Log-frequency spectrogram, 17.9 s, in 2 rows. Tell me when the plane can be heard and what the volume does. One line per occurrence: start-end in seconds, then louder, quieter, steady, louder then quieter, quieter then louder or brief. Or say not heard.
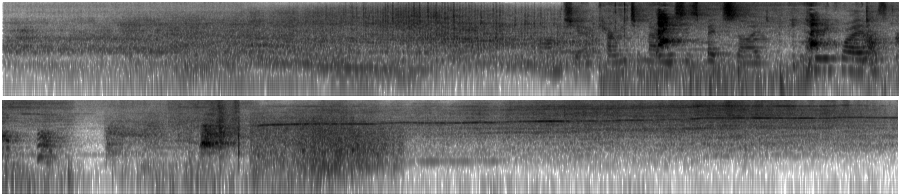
0.0-17.9 quieter.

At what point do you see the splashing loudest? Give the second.
12 s.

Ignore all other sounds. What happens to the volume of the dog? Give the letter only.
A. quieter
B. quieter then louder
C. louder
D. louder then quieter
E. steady
A.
